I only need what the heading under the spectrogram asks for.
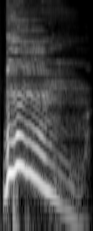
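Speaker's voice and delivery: big, loud, high-swooping boom; thunderous boom. A narrator's reading. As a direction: let the word explode like thunder. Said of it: "Such a thunderous sound".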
